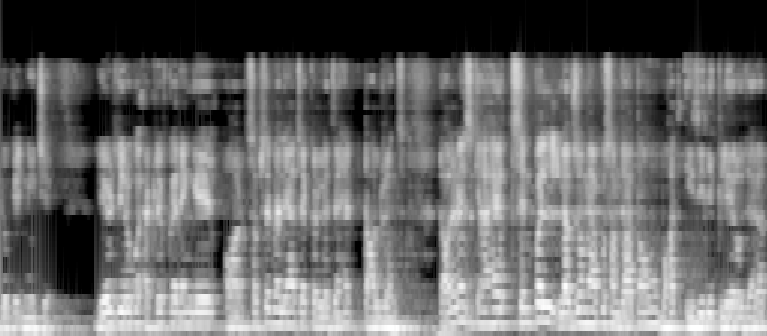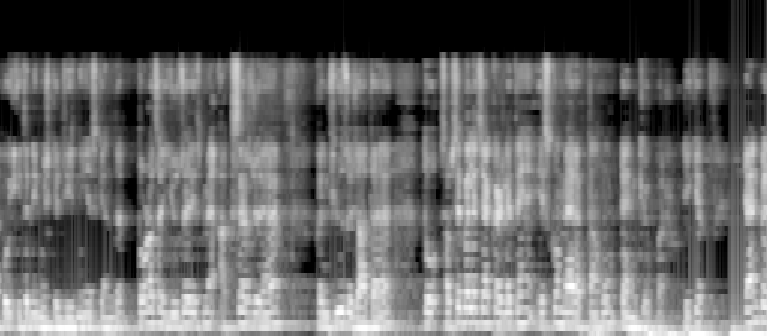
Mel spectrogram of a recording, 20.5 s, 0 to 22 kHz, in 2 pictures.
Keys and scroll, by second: 18.9 KP_1, 19.1 KP_0, 19.4 Return.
